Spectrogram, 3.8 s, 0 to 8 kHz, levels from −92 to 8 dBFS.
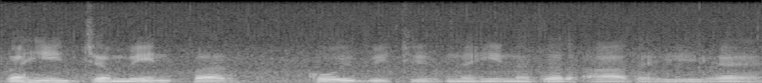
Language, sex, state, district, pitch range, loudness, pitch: Hindi, male, Chandigarh, Chandigarh, 105-125 Hz, -17 LUFS, 115 Hz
